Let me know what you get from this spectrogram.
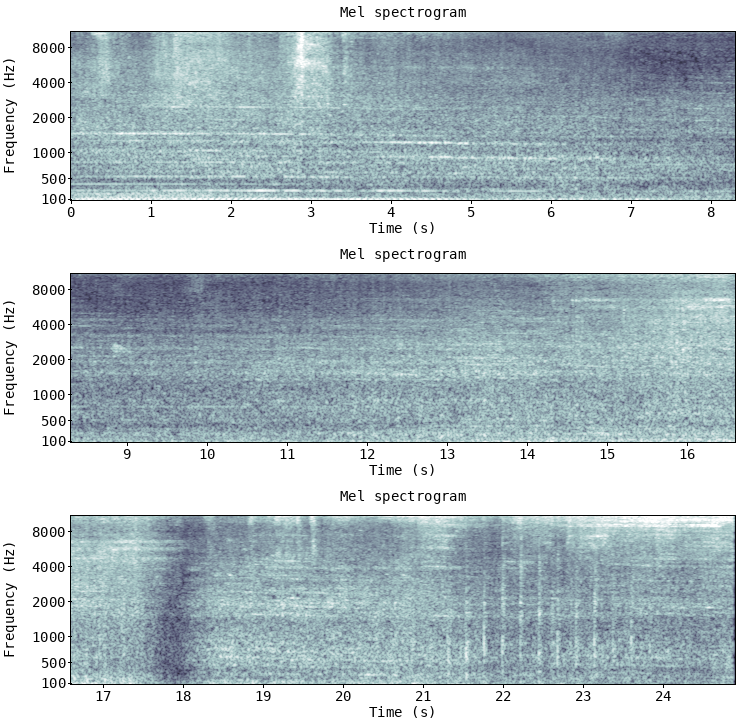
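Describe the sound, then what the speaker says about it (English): A southbound Norfolk Southern intermodal freight train passes near Araby, Georgia, with a loud, sustained rumble and the rhythmic clatter of wheels and cars rolling by for the whole stretch, with no voices. "a southbound NS intermodal that I never got the symbol of would show up out of nowhere."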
